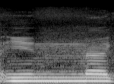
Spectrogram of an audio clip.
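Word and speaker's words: إِنَّ: Kemudian setelah itu inna yang berwarna merah, di situ terdapat nun tasydid. Maka sama hukumnya dengan mim tasydid, yaitu gunnah. Cara membacanya ditahan dan diperpanjang.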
